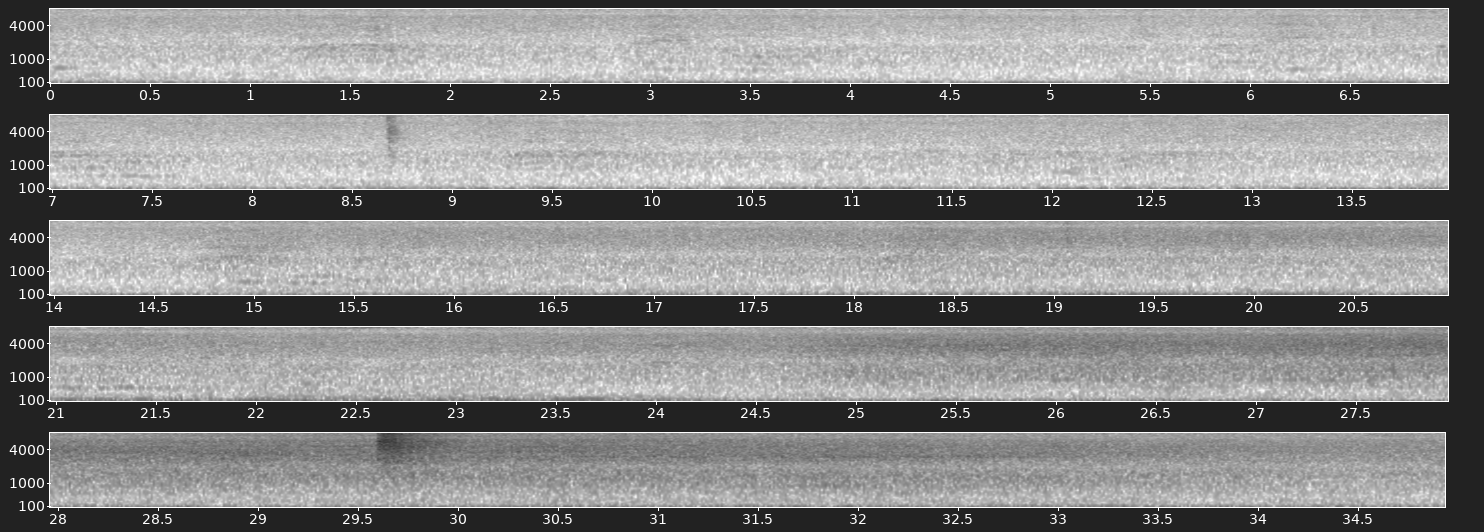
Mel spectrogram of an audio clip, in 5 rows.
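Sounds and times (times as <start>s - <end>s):
MTA transit vehicle rumble and engine drone: 0.0s - 34.9s
hiss: 26.8s - 32.7s.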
